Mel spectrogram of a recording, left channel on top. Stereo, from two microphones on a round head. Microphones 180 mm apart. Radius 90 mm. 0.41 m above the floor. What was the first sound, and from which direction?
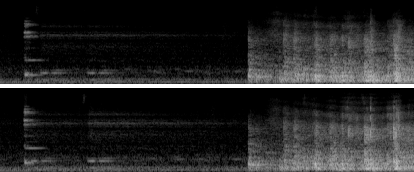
A cowbell, 40° right (ahead or behind).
